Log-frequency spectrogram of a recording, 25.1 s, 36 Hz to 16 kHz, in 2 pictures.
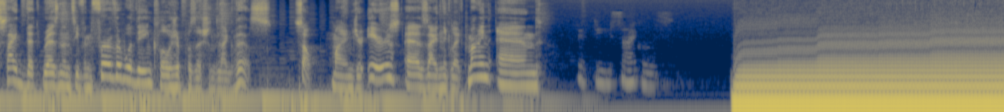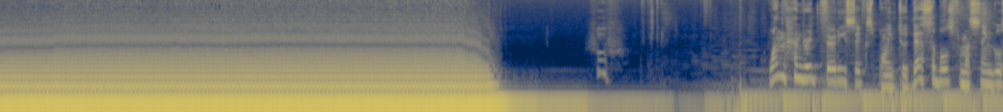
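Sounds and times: deep buzzy subwoofer test tone: 0:09.0 - 0:21.3.

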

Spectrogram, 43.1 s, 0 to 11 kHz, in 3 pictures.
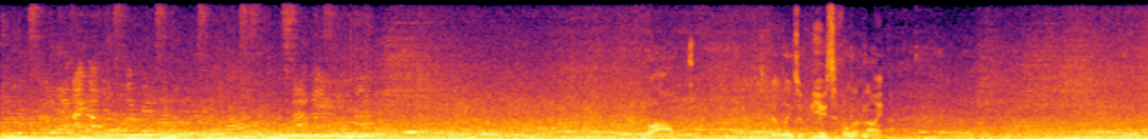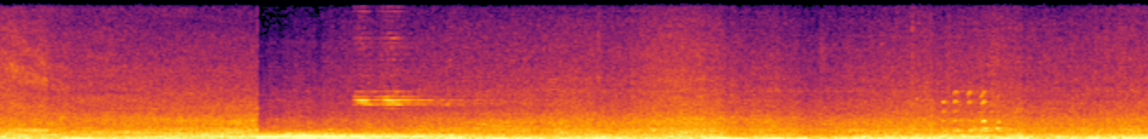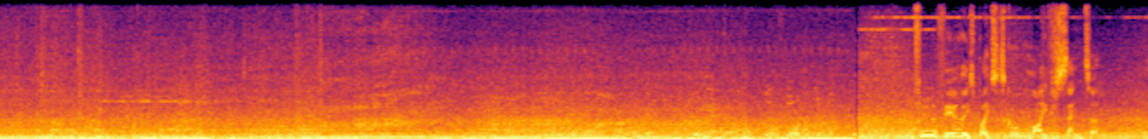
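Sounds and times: car engines passing: 0:00.0 - 0:43.0
voices of people in street: 0:00.0 - 0:43.0.

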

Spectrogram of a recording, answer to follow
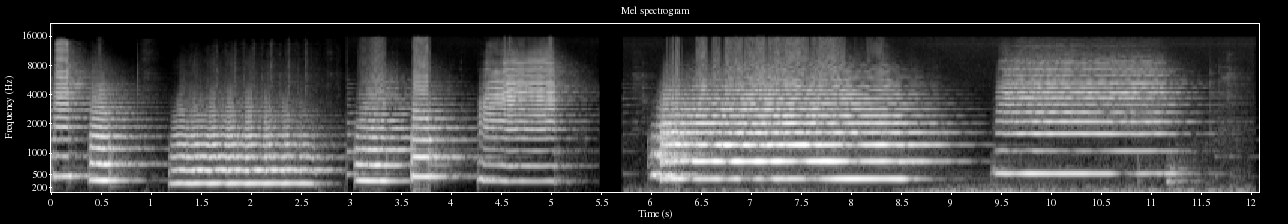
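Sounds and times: glass trombone held notes: 0:06.0 - 0:11.8.

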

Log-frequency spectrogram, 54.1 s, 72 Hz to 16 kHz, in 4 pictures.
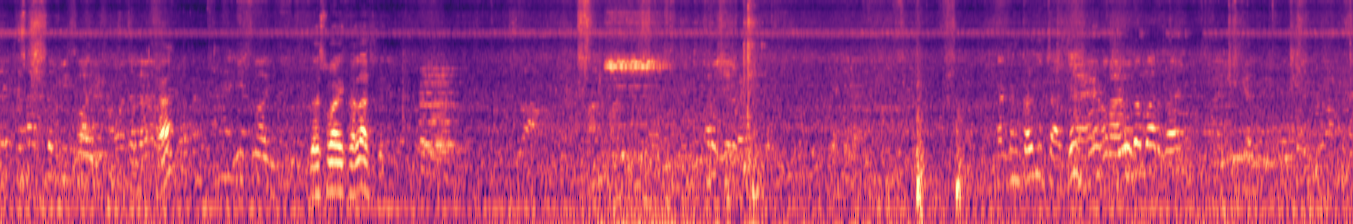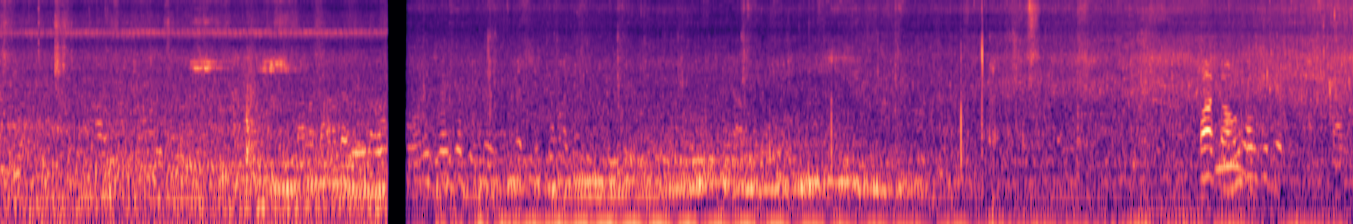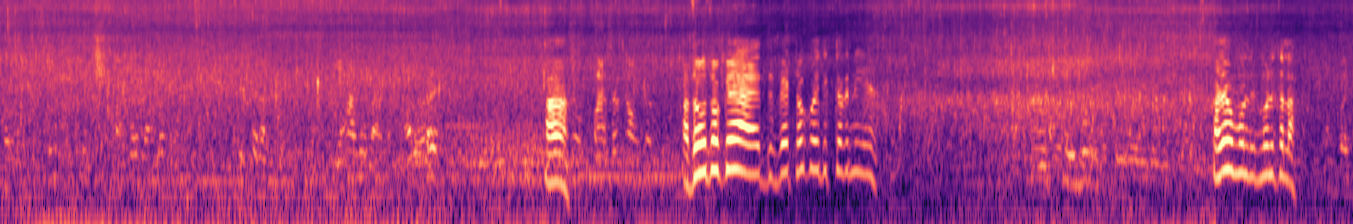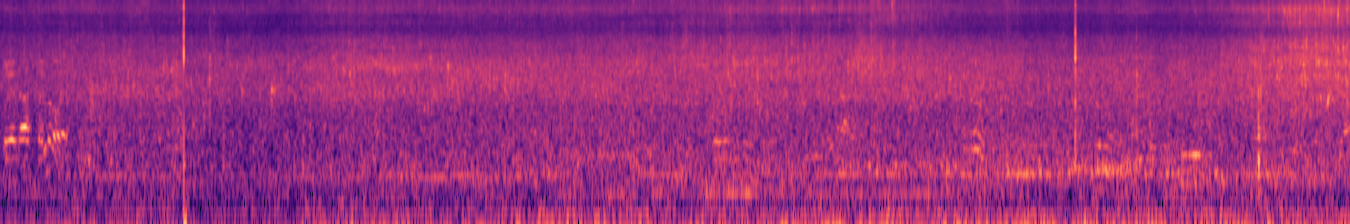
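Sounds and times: fountain water splashing: 0:00.0 - 0:54.0.

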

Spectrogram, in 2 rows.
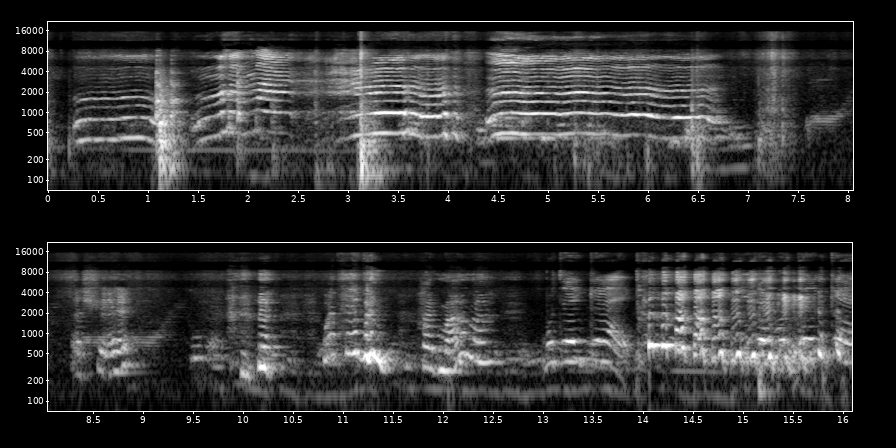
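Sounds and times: toddler crying: 0:00.2 - 0:06.8.

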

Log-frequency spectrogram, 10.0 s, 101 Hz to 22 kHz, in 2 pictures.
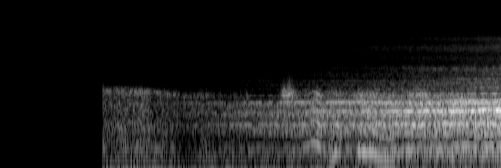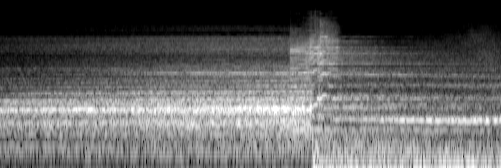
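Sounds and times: dense drone of steady tones: 0:01.8 - 0:10.0.

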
